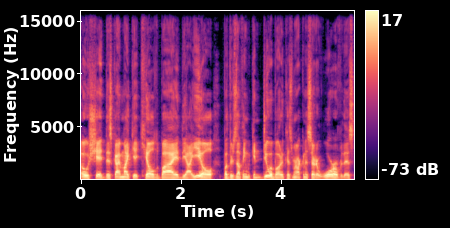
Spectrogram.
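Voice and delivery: ordinary talk, nothing marked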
